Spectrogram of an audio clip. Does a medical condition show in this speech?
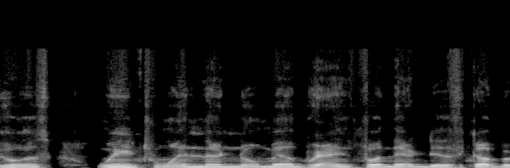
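Yes: traumatic brain injury.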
